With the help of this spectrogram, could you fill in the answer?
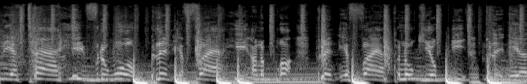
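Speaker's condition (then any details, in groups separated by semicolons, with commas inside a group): No condition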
